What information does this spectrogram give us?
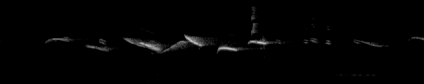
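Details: Wild green-winged saltator giving the Vidigal style of song: a run of loud whistled notes that sweep down and up, with a strong rising slur at the center and softer notes trailing off at the end.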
